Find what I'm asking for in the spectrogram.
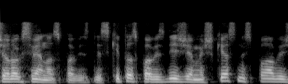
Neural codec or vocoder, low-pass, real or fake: codec, 16 kHz in and 24 kHz out, 1 kbps, XY-Tokenizer; 7.2 kHz; fake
